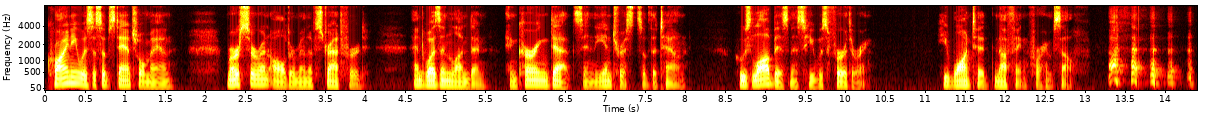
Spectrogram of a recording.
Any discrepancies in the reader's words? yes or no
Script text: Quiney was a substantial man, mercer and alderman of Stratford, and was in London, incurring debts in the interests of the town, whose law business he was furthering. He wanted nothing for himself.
no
